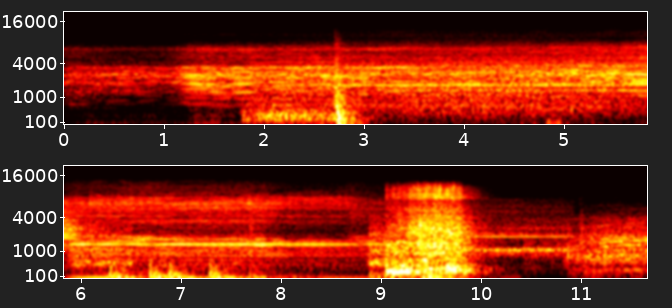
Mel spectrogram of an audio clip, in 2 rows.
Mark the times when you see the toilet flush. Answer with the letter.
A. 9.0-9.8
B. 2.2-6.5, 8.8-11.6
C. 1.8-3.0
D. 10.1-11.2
A.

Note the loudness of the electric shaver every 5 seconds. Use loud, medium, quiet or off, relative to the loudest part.
loud, loud, off.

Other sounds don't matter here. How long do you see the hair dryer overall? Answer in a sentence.
The hair dryer can be heard for 7 seconds in total.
